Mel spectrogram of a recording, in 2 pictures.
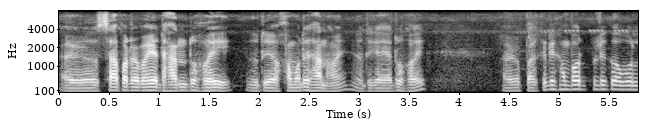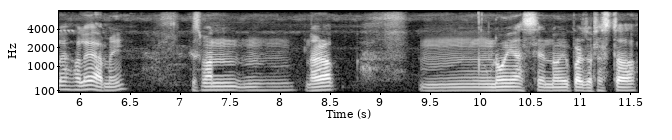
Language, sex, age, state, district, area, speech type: Assamese, male, 45-60, Assam, Dibrugarh, urban, spontaneous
